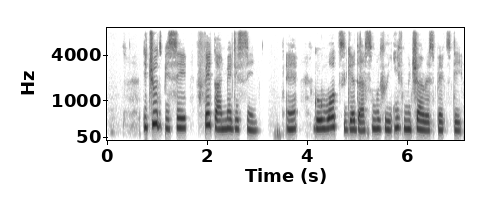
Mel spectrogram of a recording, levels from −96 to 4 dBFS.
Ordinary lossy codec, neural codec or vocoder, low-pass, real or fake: none; codec, 16 kHz in and 24 kHz out, 2.2 kbps, FireRedTTS-2 codec; 7.2 kHz; fake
